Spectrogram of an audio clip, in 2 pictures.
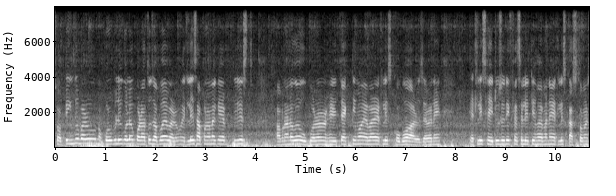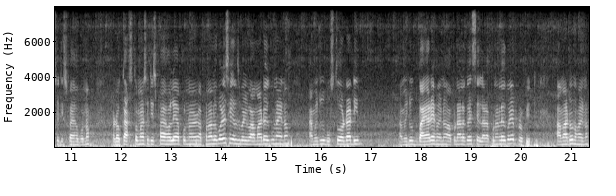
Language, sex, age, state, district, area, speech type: Assamese, male, 18-30, Assam, Nalbari, rural, spontaneous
